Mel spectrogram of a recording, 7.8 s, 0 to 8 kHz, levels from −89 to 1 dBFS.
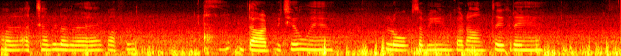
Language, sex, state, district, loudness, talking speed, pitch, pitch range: Hindi, female, Punjab, Pathankot, -22 LUFS, 145 wpm, 230 Hz, 210-240 Hz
